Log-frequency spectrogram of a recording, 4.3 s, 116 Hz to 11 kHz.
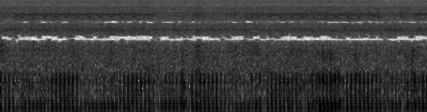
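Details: Pet cat Luna purring while being stroked, filmed November 24, 2016; rhythmic low rumble with regular breath pulses about once a second, close and steady.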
